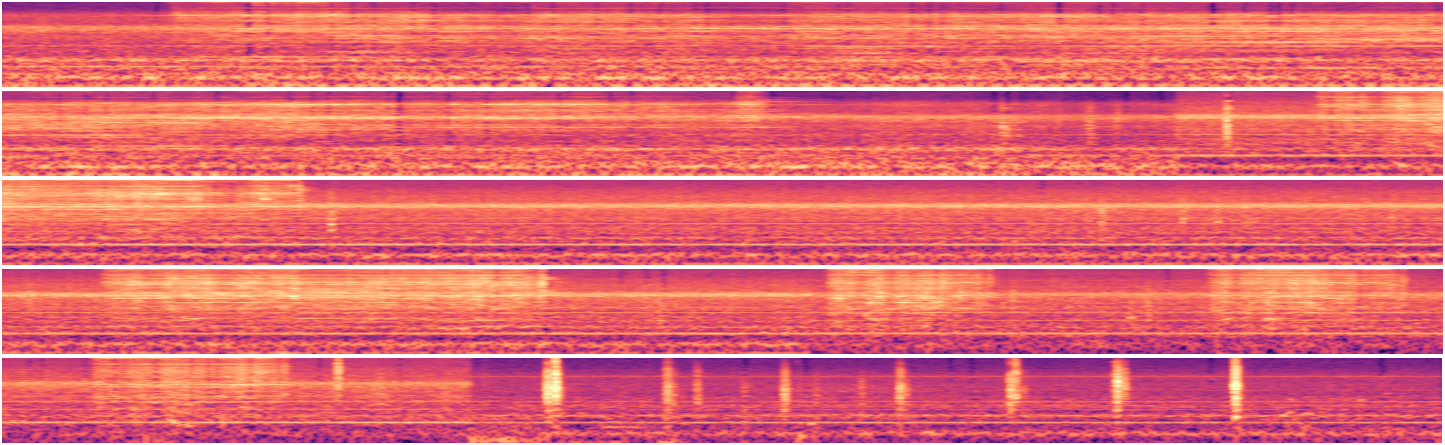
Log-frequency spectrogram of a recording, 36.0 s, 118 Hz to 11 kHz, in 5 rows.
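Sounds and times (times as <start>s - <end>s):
saw cutting wood: 13.1s - 16.9s, 18.7s - 31.2s
table saw motor hum: 13.1s - 31.2s.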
